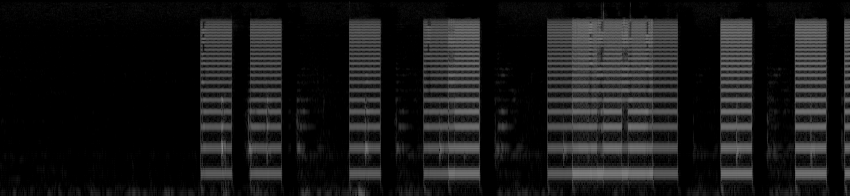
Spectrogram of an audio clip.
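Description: Alert buzzer of a pedestrian and animal detection program: a buzzy beep that starts about a second and a half in and sounds in irregular bursts, mostly short beeps with one held for about a second. It signals that a pedestrian or animal has been detected on the road.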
